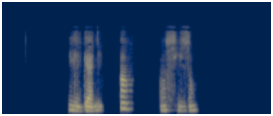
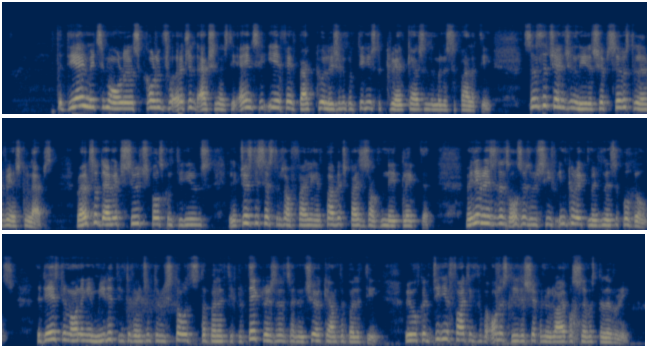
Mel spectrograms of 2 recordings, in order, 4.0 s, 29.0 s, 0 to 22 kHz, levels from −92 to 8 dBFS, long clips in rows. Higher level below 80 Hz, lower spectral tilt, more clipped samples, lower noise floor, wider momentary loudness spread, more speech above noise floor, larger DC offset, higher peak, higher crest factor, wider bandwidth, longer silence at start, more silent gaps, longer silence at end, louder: about the same, -76 dBFS vs -74 dBFS; about the same, -5.5 dB/octave vs -4.5 dB/octave; neither; first, under -90 dBFS vs -77 dBFS; about the same, 11 LU vs 9 LU; first, over 63 dB vs 45 dB; neither; first, -6 dBFS vs -14 dBFS; first, 24 dB vs 18 dB; about the same, 9.2 kHz vs 10 kHz; first, 1 s vs 0.85 s; first, 1.55-1.77 s, 1.99-2.36 s vs none; first, 1.1 s vs 0.25 s; first, -28 LUFS vs -33 LUFS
